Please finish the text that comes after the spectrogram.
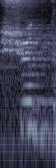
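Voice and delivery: शुद्ध with a light half द and a full ध; careful शुद्ध. Shown as a demonstration. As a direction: clear demo of शुद्ध. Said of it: "द आधा बोल रही हूँ".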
